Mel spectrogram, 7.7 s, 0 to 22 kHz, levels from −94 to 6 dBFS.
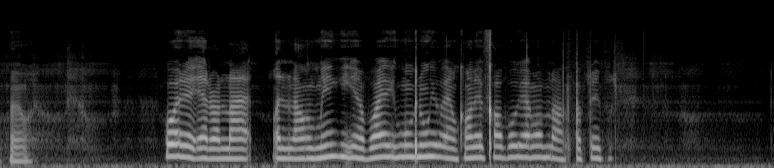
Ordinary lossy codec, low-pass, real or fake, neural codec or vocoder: none; none; fake; autoencoder, 22.05 kHz, a latent of 192 numbers a frame, VITS, trained on many speakers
